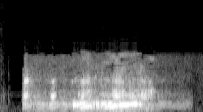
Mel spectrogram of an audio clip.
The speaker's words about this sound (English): it sounds fun, whatever it, sounds it is. like three cylinder or uh, something. Uh, yeah, uh, I'd go three and a half. I don't have no idea. It's a four cylinder with something done.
